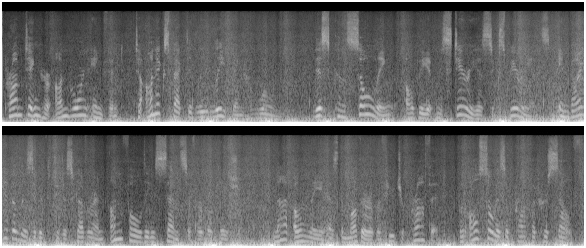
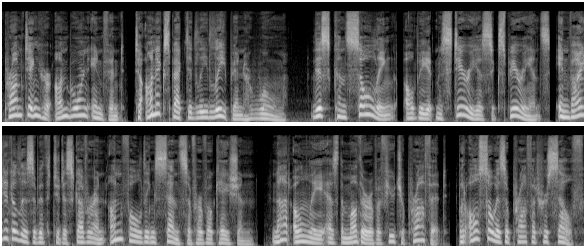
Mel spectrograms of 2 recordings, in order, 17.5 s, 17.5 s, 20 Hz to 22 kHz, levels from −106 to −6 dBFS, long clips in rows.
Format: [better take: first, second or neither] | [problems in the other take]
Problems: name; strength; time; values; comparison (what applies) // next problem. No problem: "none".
second | wind noise on the microphone; heavy; 6 dB below the speech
